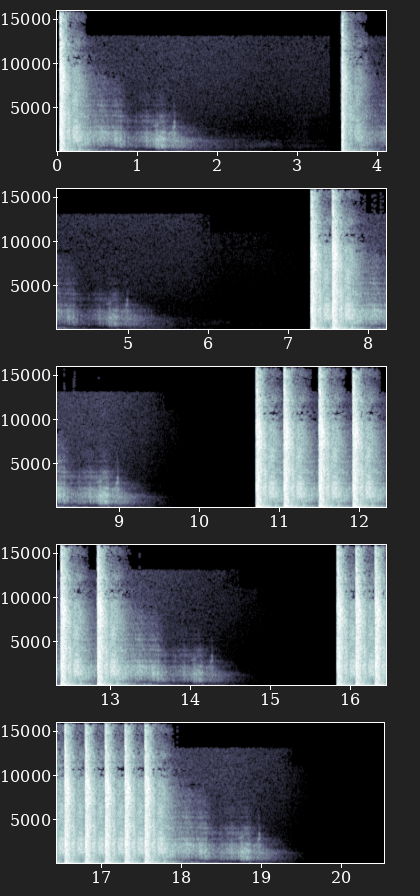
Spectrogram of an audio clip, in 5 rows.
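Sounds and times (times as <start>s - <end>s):
pistol shot: 0.0s - 1.9s, 3.6s - 5.3s, 7.3s - 9.4s, 10.7s - 14.5s, 15.8s - 19.4s.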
